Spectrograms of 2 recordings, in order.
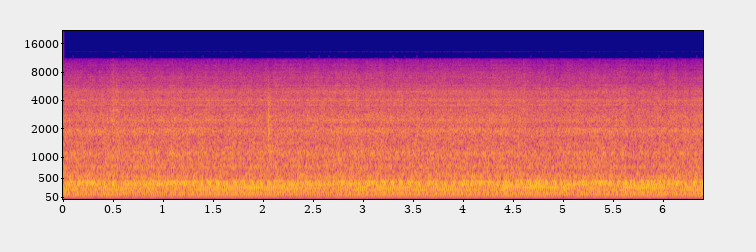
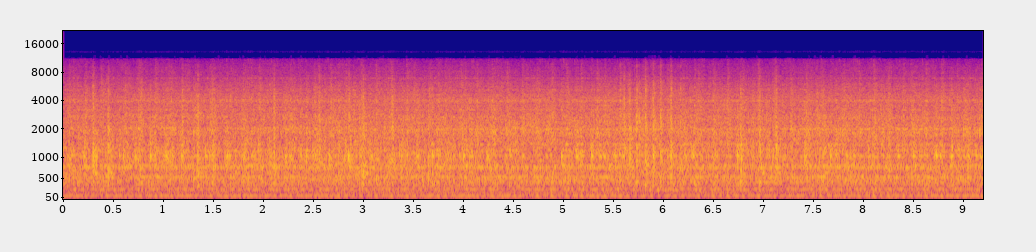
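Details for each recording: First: Kawasaki ZZR 600 four-cylinder bike, replacement engine just rebuilt and swapped in, first run warming up with stainless 4-into-1 exhaust; even steady idle with smooth consistent note, no knocks or misses, coolant temperature rising; normal healthy warm-up. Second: Kawasaki ZZR 600 parts-bike engine running on center stand, rear brake held, shifted into second gear: harsh, gritty crunching grind stays constant; second gear is gone.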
